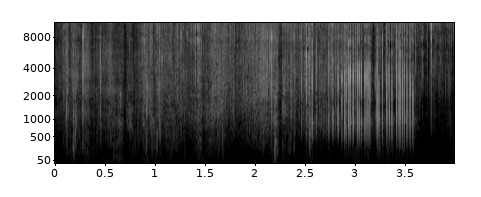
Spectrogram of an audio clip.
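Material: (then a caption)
Tissue paper. A small crumpled ball of thin white tissue paper is held in both hands while fingertips pinch, crinkle and rub its surface. Dry, bright crackling and rustling, with almost no low end, comes in quick bursts that grow denser and louder toward the end before dropping off.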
